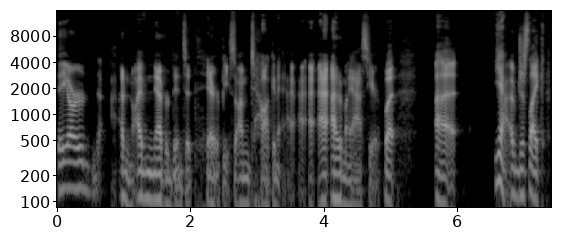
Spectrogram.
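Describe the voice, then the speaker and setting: A man's voice: lowish voice, normal speed, vocal fry, sharp tone. A man co-hosting a podcast in casual chat, repeating words as he forms thoughts and acting out quotes. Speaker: podcast co-host. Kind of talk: casual chat about a TV show.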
